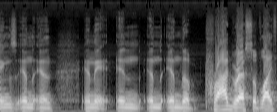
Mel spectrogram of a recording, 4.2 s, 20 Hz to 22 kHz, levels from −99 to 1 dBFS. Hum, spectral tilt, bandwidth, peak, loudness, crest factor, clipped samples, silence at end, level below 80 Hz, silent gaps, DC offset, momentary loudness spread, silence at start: none; -7 dB/octave; 13 kHz; -6 dBFS; -21 LUFS; 14 dB; under 0.1%; 0 s; -60 dBFS; none; 0.4%; 10 LU; 0 s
